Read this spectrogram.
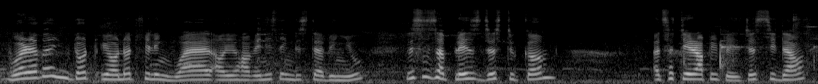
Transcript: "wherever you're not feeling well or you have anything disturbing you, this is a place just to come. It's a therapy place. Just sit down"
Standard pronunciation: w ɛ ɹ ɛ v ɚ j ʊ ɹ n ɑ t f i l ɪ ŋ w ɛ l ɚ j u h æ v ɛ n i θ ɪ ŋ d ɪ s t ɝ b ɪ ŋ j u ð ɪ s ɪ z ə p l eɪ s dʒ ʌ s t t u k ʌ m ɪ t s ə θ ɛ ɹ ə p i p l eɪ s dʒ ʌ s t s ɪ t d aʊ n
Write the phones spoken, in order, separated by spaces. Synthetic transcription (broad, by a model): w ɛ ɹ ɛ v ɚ j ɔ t n ɑ t f i l ɪ ŋ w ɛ l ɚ j u h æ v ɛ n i t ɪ ŋ d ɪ s t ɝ b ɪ ŋ j u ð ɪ s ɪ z ə p l eɪ s dʒ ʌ s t t u k ʌ m ɪ t s ə t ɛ ɹ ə p i p l eɪ s dʒ ʌ s t s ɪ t d aʊ n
